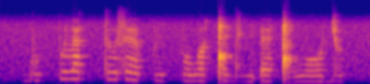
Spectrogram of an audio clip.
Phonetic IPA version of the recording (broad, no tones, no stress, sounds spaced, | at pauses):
ɡ u pː ɯ l a tː ɯ s ɛː pː iː pː o w ʌ ǃ e dʱ i ʔ ɛː ɡ͡ǃ o w oː ɟ ɯ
